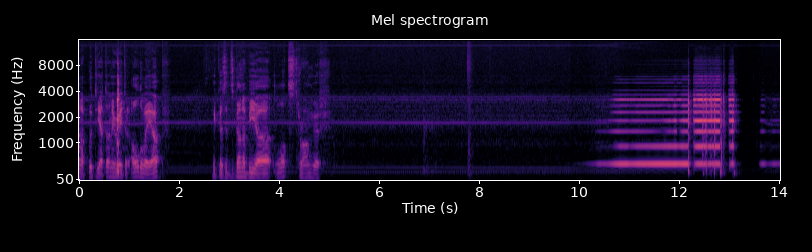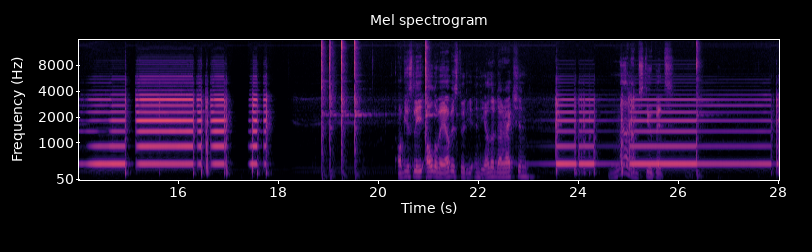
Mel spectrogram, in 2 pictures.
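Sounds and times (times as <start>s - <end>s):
buzzy tone from loudspeaker: 21.7s - 28.0s.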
